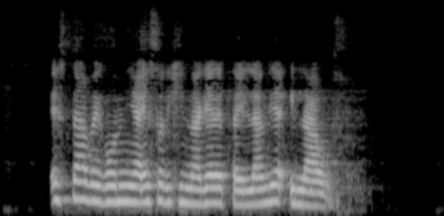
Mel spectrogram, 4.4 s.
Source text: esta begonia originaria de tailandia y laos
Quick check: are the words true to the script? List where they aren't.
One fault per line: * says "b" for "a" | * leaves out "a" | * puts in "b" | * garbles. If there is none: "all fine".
* puts in "es"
